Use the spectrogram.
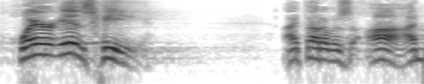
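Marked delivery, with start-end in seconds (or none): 0.1-1.0 mock very loud, demanding, insistent tone. Recalling the hospital room, the speaker quotes the man's mother, retelling a demanding question. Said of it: "in a very demanding voice".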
